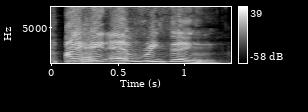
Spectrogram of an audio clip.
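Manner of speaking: very high, very loud scream of hatred. A narrator's reading. Revna screams her hatred at the monk. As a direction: scream it with everything. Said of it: "she screamed".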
